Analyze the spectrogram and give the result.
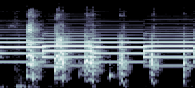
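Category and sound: signal or alarm, fire alarm going off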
